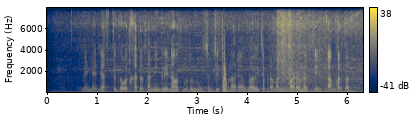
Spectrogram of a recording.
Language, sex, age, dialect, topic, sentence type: Marathi, male, 18-24, Standard Marathi, agriculture, statement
